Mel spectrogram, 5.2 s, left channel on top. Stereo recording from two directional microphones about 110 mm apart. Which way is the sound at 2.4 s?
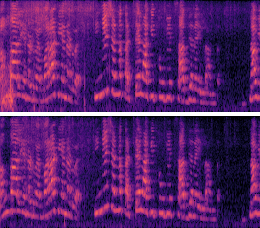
15° left (ahead or behind).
